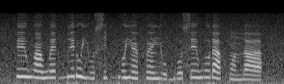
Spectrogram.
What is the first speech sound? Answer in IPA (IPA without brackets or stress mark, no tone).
e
